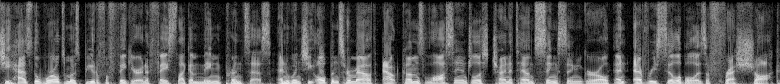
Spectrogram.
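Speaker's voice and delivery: ordinary talk, nothing marked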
